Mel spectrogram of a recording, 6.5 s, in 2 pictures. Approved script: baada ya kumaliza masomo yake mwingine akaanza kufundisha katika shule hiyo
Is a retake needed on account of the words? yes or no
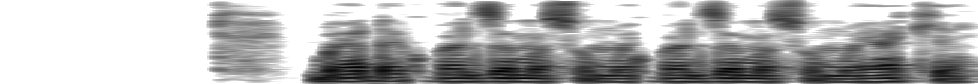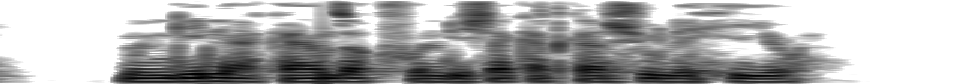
yes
